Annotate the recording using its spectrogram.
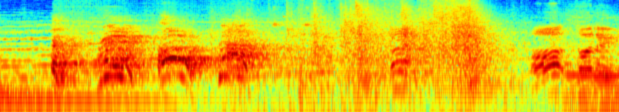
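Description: Short wordless shouts and yells, several in a row, each rising and falling in pitch, with a noisy rushing burst in the middle. A held low music note fades out in the first half.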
